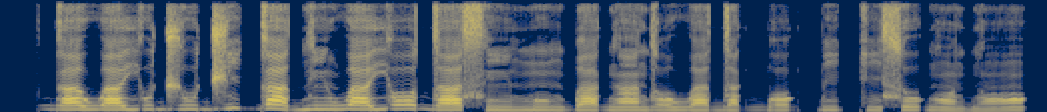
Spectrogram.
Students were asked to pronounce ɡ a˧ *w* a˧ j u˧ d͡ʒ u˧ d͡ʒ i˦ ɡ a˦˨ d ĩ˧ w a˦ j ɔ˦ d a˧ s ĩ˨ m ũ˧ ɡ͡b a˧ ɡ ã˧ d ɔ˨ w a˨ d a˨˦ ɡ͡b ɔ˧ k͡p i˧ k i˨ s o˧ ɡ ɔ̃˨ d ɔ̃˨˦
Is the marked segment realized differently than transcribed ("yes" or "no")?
no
